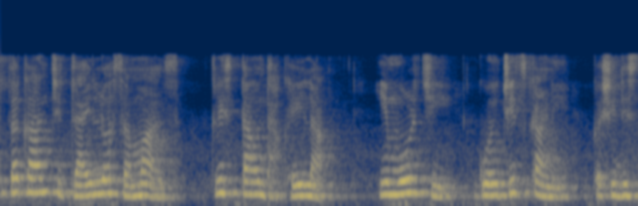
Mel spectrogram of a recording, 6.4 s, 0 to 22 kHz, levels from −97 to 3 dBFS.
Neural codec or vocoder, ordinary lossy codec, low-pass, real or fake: none; none; 7.2 kHz; real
